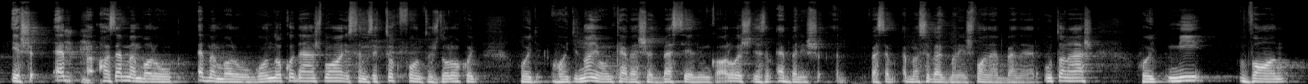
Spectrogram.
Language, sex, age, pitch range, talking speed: Hungarian, male, 30-49, 115-140 Hz, 165 wpm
